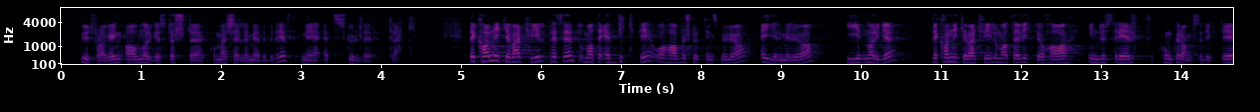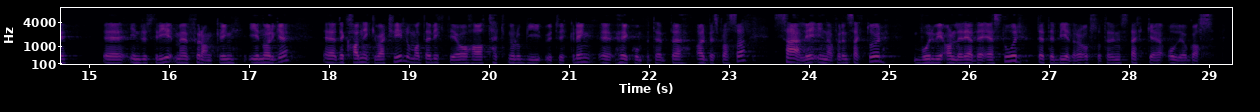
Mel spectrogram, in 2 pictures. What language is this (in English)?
Norwegian Bokmål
